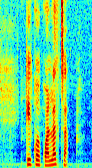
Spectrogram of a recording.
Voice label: kikwakwalatsa, Oapan minimal pairs female; Oapan minimal pairs 1998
